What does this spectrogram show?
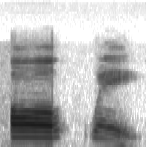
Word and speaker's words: always: sound of long a what sound does the s make z that's right z always always all right let's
